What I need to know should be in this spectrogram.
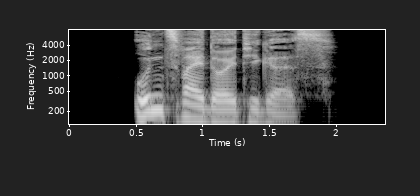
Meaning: strong/mixed nominative/accusative neuter singular of unzweideutig
- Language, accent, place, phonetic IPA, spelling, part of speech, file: German, Germany, Berlin, [ˈʊnt͡svaɪ̯ˌdɔɪ̯tɪɡəs], unzweideutiges, adjective, De-unzweideutiges.ogg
